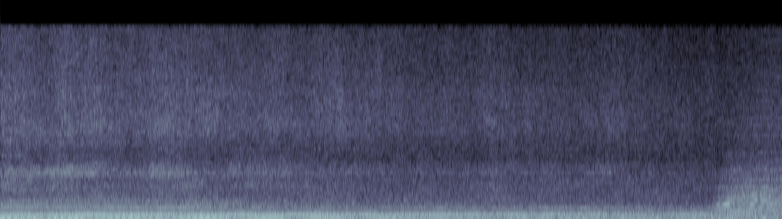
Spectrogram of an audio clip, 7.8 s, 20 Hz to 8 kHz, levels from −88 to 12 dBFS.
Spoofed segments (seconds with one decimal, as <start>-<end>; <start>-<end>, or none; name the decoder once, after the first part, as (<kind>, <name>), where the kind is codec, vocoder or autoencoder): none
